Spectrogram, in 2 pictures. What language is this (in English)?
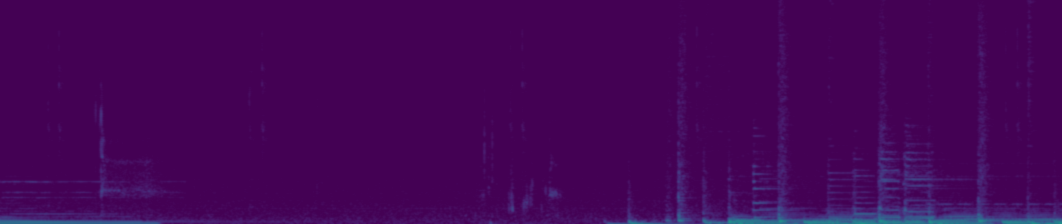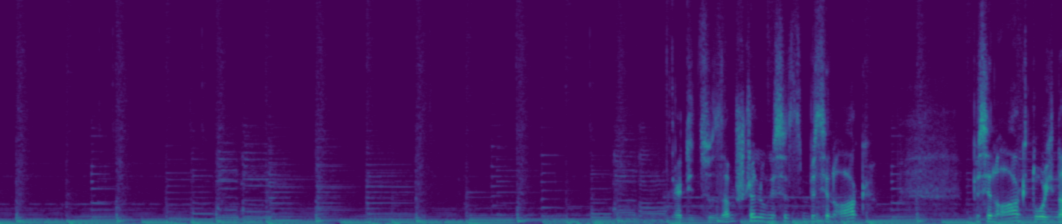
German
